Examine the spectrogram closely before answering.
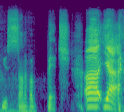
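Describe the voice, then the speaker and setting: A man's voice: on the high side, bright, forceful tone. A man in his forties telling a rambling, profane story in casual podcast chat, peppering it with "dude" and "man". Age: 40s. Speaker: podcast co-host.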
